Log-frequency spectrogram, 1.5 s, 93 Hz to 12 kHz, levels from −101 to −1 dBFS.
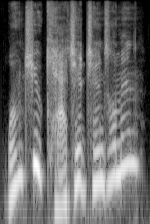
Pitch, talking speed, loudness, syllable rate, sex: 240 Hz, 200 wpm, -16 LUFS, 5.2 syllables/s, female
